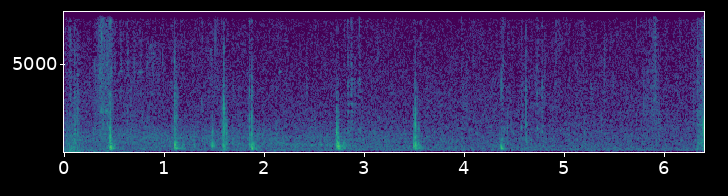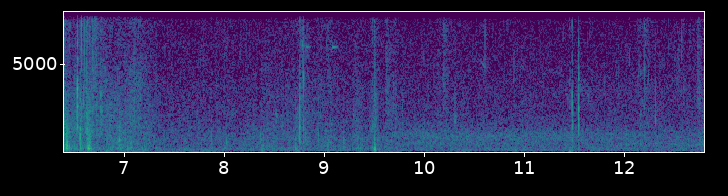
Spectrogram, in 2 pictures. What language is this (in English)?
Russian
